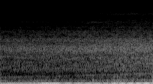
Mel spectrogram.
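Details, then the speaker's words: PSA EB2 PureTech petrol engine idling at about 800 rpm; pressing the clutch pedal lifts the idle slightly and it holds, then drops when released, with no roughness, a normal idle speed rise. "Olha como a rotação sobe. Vou soltar a embreagem. Olha como a rotação desce."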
